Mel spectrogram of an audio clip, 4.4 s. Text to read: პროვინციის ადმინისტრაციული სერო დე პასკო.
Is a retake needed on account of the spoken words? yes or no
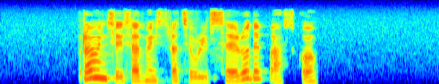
no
